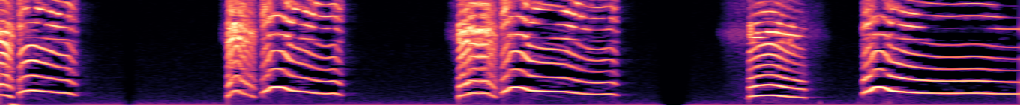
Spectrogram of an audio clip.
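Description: Pug puppy howling: five short, high-pitched howls, each rising and then falling away. The last one is held longer at a steady pitch.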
